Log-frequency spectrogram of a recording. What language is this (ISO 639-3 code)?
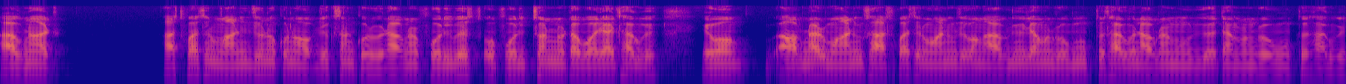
ben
